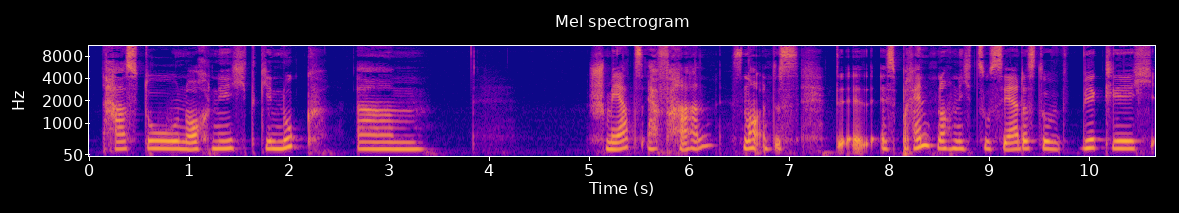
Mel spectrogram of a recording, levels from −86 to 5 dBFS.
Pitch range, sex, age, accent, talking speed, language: 200-240 Hz, female, 20-39, German, 125 wpm, German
